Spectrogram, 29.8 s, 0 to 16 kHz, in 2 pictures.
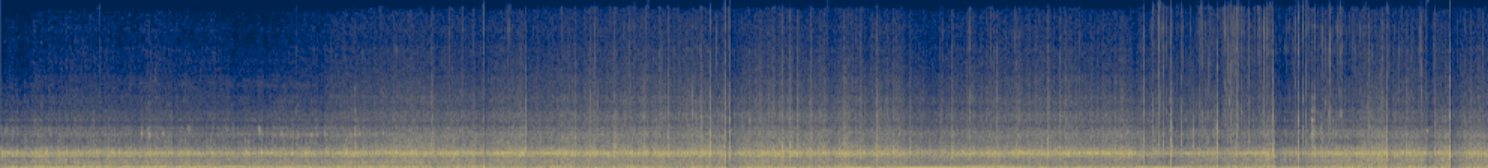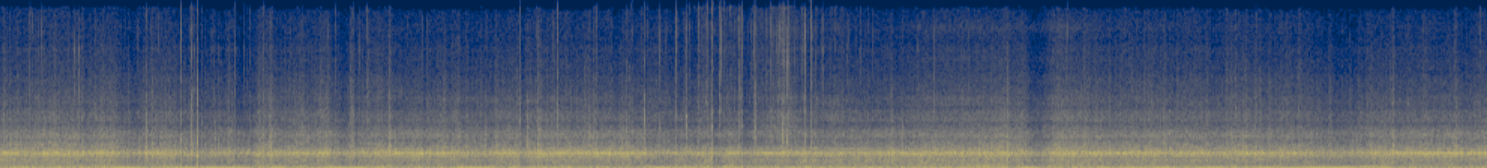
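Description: USRA stock car's V8 engine running steadily, heard from inside the cockpit, with no big revving.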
